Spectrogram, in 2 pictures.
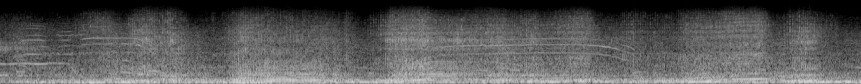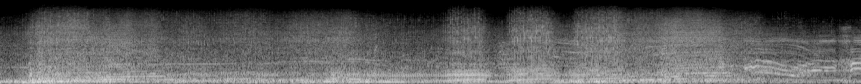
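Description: Loud engines rev and roar in waves as youth compact cars grind and bang against each other at the Wood County Fair Demolition Derby, with an announcer talking over the racket and crowd noise.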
